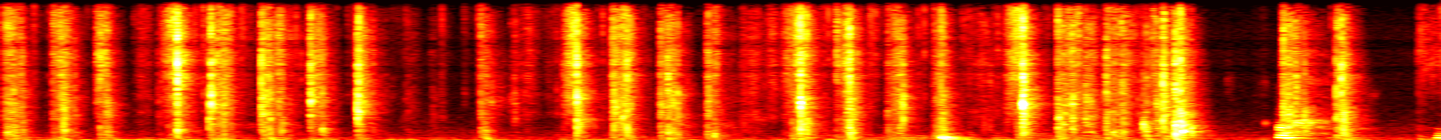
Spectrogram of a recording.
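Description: Tarot cards are shuffled by hand, and a few slip and fall. The result is a quiet, rapid run of papery flicks, slaps and taps in an uneven rhythm.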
